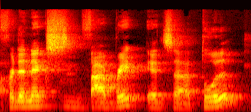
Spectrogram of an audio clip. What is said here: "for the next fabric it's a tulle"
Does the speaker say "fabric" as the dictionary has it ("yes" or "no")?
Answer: yes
